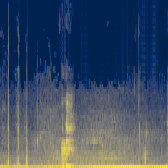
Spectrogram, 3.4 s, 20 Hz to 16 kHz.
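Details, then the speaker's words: Lexus IS300 at under 69,000 miles, revved while cold. A steady, even idle swells smoothly in pitch as the revs rise and settle, with no knocks or misses; the engine sounds healthy. "as you guys can hear the car runs no problem I was a little worried ish I mean I wasn't revving it too hard but I don't like really I don't like reppin my cars when they're called but as you guys can tell the car sounds really healthy"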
